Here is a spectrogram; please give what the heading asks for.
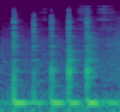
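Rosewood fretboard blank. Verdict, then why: Resonant. A rosewood fretboard blank, held lightly at the fingertips a third of the way in from each end, is tapped five times, giving short, woody knocks with a clear mid pitch over a low hum. Each tap rings only briefly, showing a good tap tone, and rosewood is judged acoustically superior to ebony and easier to work, making it a good choice for a first guitar.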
